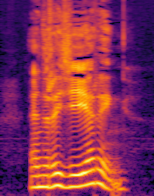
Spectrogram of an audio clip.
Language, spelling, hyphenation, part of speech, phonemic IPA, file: Swedish, regering, re‧ge‧ring, noun, /rɛˈjeːrɪŋ/, Sv-regering.ogg
- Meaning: government; the executive body of a country's governmental system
